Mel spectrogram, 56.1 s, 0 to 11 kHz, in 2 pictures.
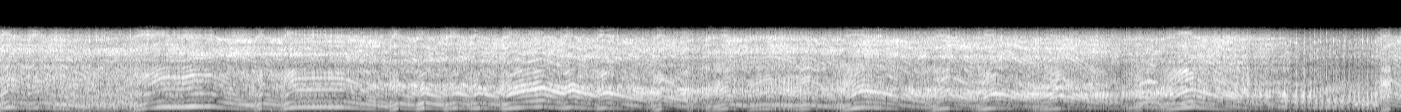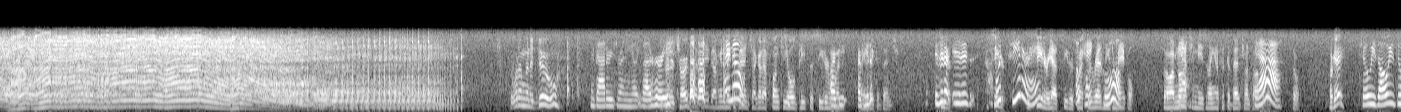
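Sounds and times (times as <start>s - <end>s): chainsaw cutting wood: 0.0s - 37.4s, 41.3s - 43.0s, 51.5s - 51.8s.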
